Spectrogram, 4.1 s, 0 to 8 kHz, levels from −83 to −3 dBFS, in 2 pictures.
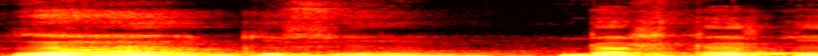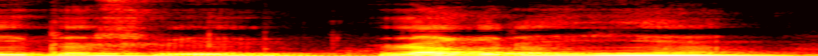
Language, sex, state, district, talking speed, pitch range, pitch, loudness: Hindi, male, Chandigarh, Chandigarh, 115 wpm, 115-140 Hz, 120 Hz, -15 LUFS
